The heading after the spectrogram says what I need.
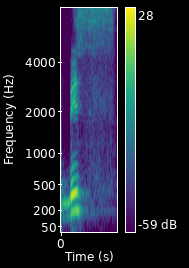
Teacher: जबान की नोक को सामने के चारों दांतों के किनारे से लगाते हैं तो सीन अदा होता है। लेकिन सीन की आवाज में सीटी जैसी आवाज होती है।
